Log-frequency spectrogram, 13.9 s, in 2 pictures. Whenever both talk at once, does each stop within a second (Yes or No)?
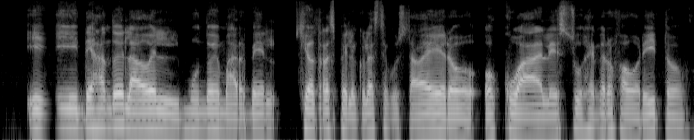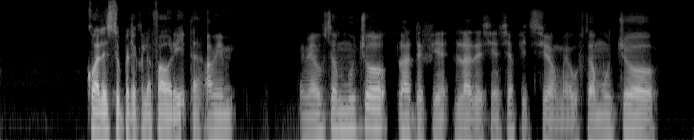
Yes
